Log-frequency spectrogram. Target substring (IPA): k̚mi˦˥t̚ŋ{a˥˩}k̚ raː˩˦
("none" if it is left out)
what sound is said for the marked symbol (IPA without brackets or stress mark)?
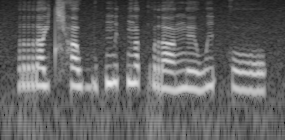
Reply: a˥˩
